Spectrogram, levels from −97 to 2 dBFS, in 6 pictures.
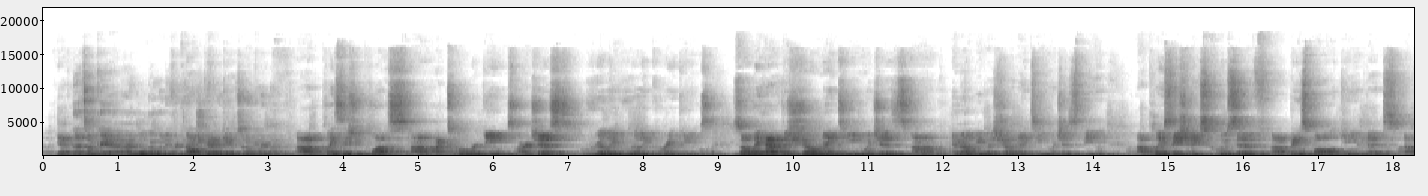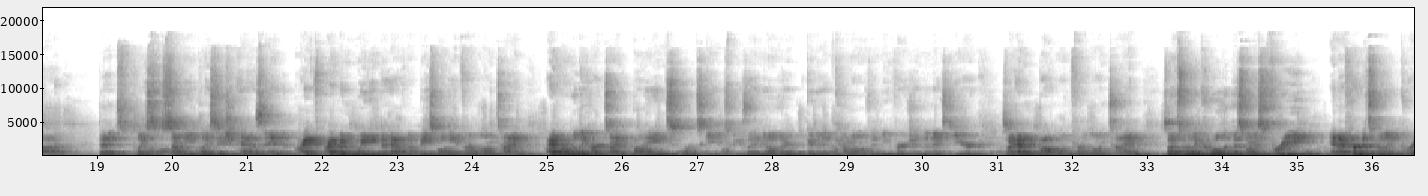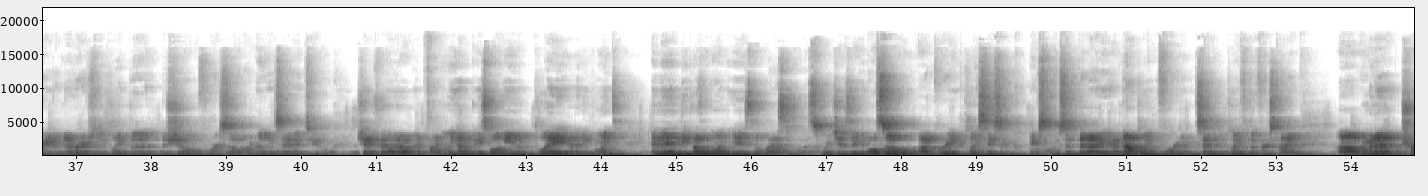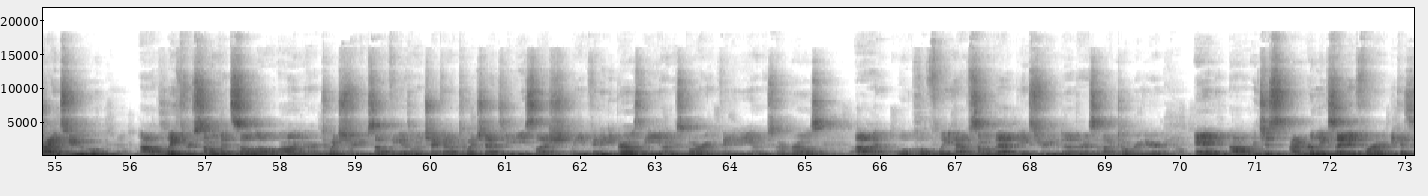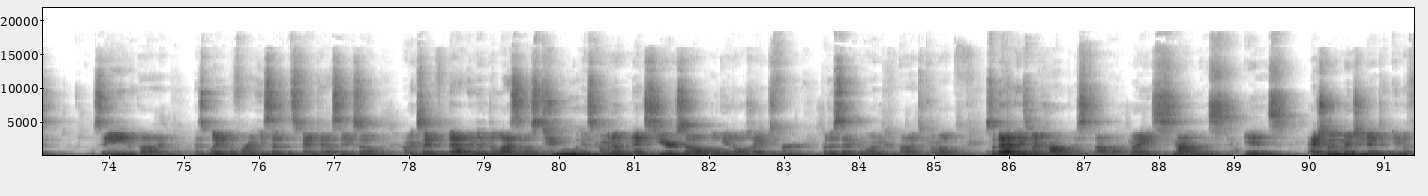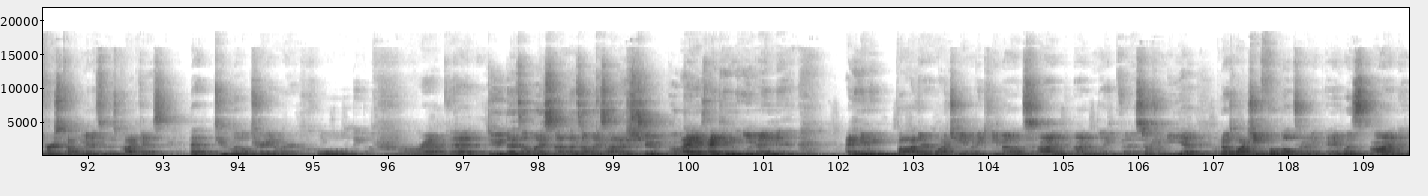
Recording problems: off-mic speech; far
room echo; noticeable; dies away in 1.1 s
chatter from many people; faint; throughout; 20 dB below the speech

